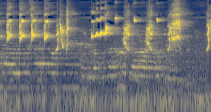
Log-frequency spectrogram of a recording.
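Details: Long-tailed shrike sound used as a lure to rouse lazy, silent shrikes into answering song. Harsh, squawky, chattering notes come in quick bursts of about four per second. Scratchy rising and falling sweeps follow, over a low background rumble.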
